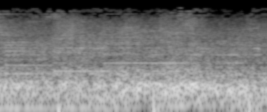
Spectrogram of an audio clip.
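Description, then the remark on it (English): A unit freight train rolls past, its steady loud rumble punctuated by evenly spaced heavy thumps as wheels cross rail joints, roughly every three-quarters of a second. No voices. “This recording of a unit train comes from a YouTube video posted by someone called Illinois Valley Railfan.”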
